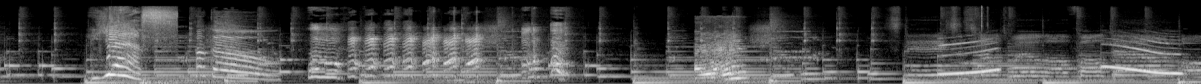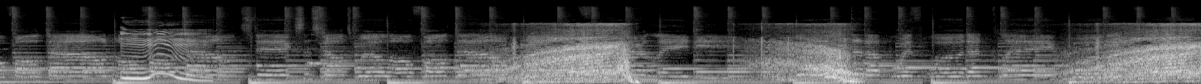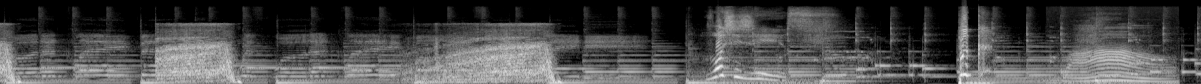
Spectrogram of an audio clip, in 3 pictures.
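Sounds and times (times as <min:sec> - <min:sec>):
children's music with bass: 0:00.0 - 0:36.0
child laughing: 0:03.1 - 0:05.8, 0:34.6 - 0:35.8.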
